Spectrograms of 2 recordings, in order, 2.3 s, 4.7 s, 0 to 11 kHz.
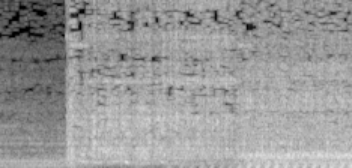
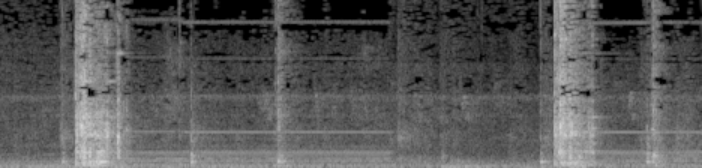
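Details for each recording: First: Honda Beat FI scooter that only clicked "tek tek tek" on the starter, battery read 12 V but was too weak to crank; after charging, a brief starter whir and the engine catches quickly into an even idle. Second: Honda Beat FI scooter starter only clicks "tek tek" with brief clatters and no cranking. Battery reads about 12 V; the starter motor is too weak to turn against load.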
